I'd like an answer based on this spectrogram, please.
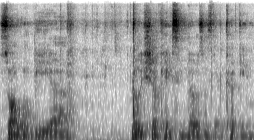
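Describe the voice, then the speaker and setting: A man speaks with an American accent. There is audible echo in the room. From US South, Georgia. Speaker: cooking streamer, Marine veteran. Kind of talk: live-streamed cooking tutorial. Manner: louder after viewer request; usually soft-spoken.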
